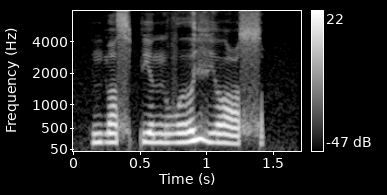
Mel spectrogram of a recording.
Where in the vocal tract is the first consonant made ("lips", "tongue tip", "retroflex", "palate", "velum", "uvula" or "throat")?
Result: lips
